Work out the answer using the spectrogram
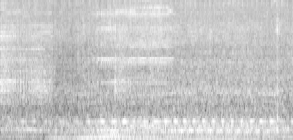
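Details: A vehicle engine idles and revs with a low droning hum during a sunrise safari drive at Sabi Sand; no animal calls stand out.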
